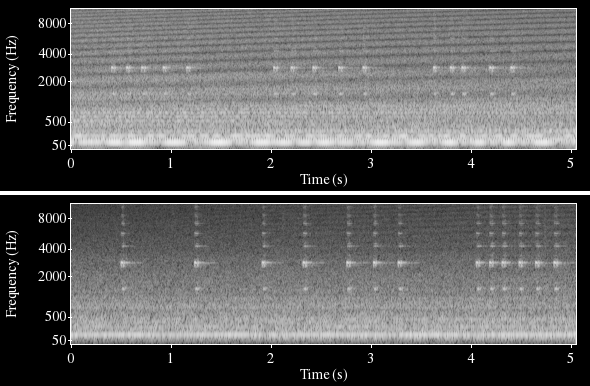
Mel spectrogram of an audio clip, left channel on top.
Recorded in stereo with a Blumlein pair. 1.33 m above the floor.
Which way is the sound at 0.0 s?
45° left.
